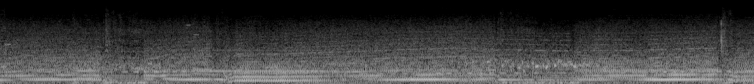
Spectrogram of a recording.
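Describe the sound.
A car engine drones steadily throughout, its pitch shifting up and down slightly as the car is driven, with no pauses and no talk.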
